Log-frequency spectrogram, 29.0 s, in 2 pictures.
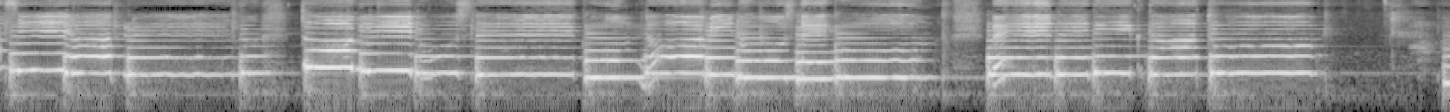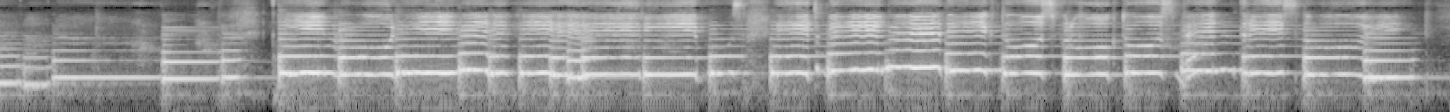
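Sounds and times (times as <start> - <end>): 
soprano singing: 0.0 - 13.3, 14.4 - 28.8.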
